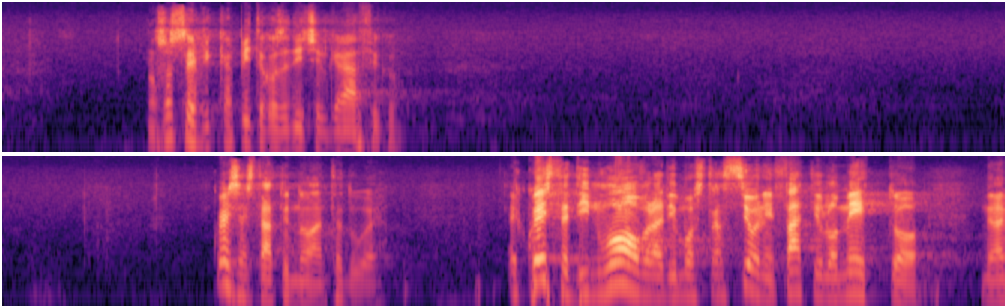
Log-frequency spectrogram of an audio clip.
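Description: A man speaks calmly, explaining in a lecturing tone.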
